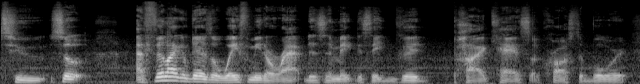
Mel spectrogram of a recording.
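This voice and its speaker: Very deep, low male speech with ordinary pitch movement. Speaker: podcast host. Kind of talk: casual monologue. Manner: relaxed, nonchalant; halting, with fillers.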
